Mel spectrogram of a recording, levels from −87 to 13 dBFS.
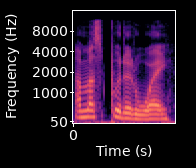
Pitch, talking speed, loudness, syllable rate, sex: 175 Hz, 290 wpm, -14 LUFS, 6.5 syllables/s, female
